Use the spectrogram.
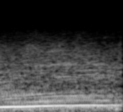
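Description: Vaughn Gittin's Ford Mustang drift car at full throttle during Formula Drift qualifying, tires smoking, its engine a loud, close, sustained high-rev roar held at nearly constant pitch.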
